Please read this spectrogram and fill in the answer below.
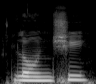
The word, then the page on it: lonchi: Mixtec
